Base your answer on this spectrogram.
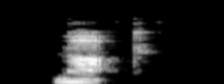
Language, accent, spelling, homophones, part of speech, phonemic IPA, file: English, General American, knock, nock, noun / verb, /nɑk/, En-us-knock.ogg
- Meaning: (noun) 1. An abrupt rapping sound, as from an impact of a hard object against wood 2. A sharp impact 3. A criticism 4. A blow or setback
